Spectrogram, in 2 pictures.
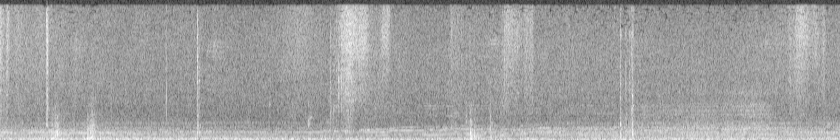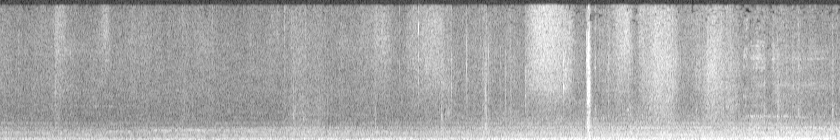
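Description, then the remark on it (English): A steady low rumble of a car driving onto the freeway, road and engine noise filling the cabin, gradually growing louder as it picks up speed, with occasional faint clicks and no talking. “Now let's hit the freeway in style.”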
